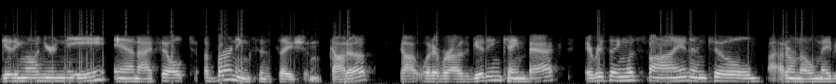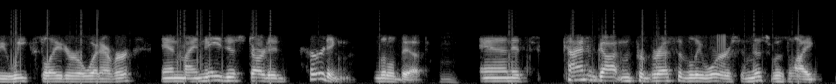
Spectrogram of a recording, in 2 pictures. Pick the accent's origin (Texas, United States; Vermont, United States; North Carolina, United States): Texas, United States; South; I grew up in Texas, South Texas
